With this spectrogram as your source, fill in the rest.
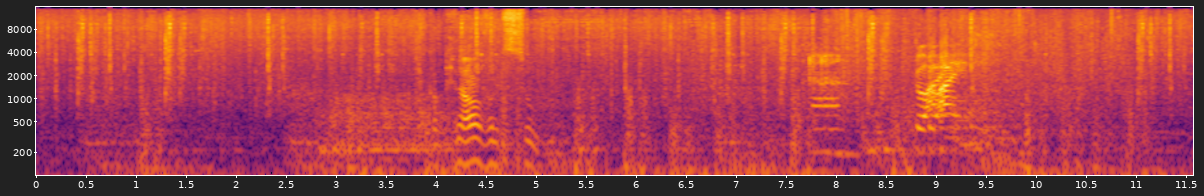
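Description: A bicycle rolls over rough grassy ground.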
